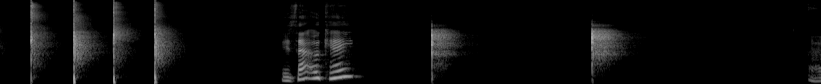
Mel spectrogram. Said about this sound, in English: Could you clap? Yes, could you clap it for me, please? Could you clap the number? If it was 2, you'd go... and if it was 5, you'd go...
